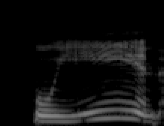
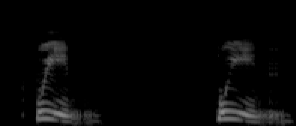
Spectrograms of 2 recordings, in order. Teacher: Focus on the quick movement from the back of the tongue to the rounded lips.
